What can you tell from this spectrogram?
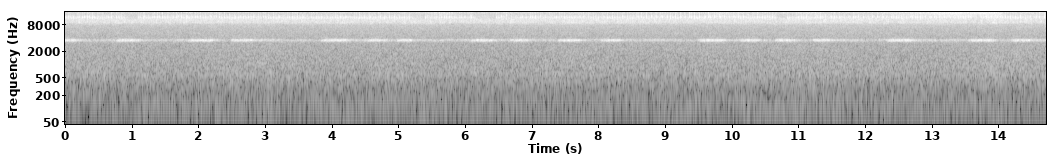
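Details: Crimean night chorus of crickets in the south, singing with a night breeze: a long run of high, pulsed chirps in irregular groups, steady throughout, over broad airy wind noise and a faint upper insect hum.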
